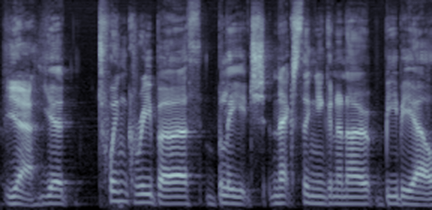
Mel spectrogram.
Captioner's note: none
